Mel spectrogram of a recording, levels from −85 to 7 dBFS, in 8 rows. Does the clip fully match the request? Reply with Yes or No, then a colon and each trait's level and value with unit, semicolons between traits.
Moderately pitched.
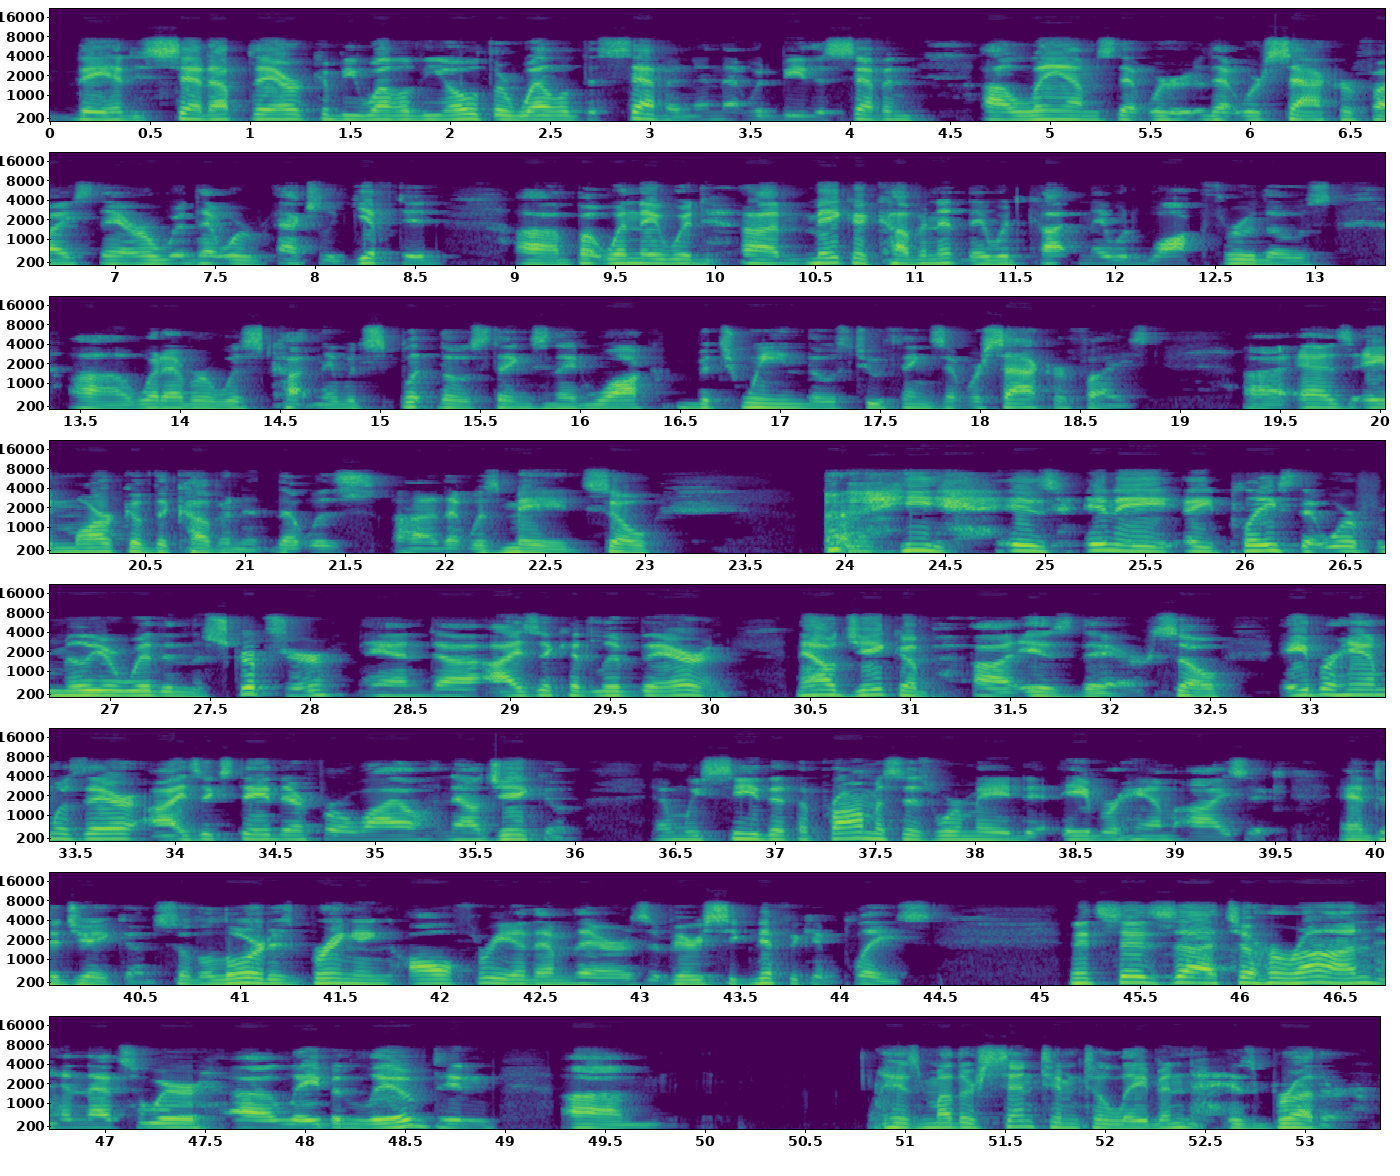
Yes: medium, 145 Hz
